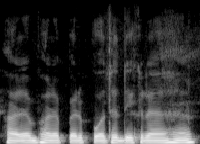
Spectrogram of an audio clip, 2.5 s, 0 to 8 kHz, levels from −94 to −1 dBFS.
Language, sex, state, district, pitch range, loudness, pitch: Hindi, male, Bihar, Patna, 115-130 Hz, -12 LUFS, 120 Hz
